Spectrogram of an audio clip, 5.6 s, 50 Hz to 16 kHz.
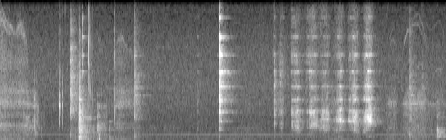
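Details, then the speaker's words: Anet A8 3D printer during assembly, carriage sliding on linear rods after silicone lubricant was applied: gritty rasping bursts on each slide, only slightly better than before. Rough linear bearings, suspected to be low quality. "okay so I've put the uh the lubrication onto these bearing it's a little bit better but it still doesn't sound great I mean this is probably one of my biggest complaints um they're not the like highest quality bearings that you get in this kit"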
